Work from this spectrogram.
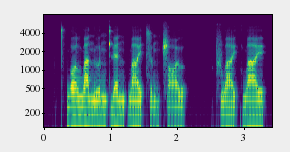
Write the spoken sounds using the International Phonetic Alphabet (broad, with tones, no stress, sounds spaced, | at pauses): t̪ʰ w ɔ˦ l w a˥˨ n l ʊ˥˨ ŋ t̪ ɥ ɛ˥˨ n p w a˦ ɪ̯ t͡s ʊ̰˨˩ ŋ ʈ͡ʂ ɑ˨˦ ʊ̯ | ʈ͡ʂ w a˨˦ ɪ̯ k w a˦ ɪ̯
